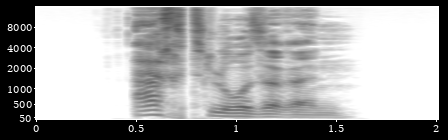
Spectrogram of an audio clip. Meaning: inflection of achtlos: 1. strong genitive masculine/neuter singular comparative degree 2. weak/mixed genitive/dative all-gender singular comparative degree
- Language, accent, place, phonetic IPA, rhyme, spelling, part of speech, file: German, Germany, Berlin, [ˈaxtloːzəʁən], -axtloːzəʁən, achtloseren, adjective, De-achtloseren.ogg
